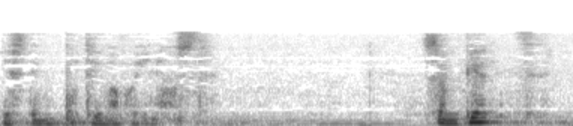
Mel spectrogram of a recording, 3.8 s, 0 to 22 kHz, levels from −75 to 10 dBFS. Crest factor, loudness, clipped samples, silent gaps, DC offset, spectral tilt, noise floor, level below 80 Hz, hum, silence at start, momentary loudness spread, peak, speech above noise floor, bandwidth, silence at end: 20 dB; -19 LUFS; under 0.1%; none; under 0.1%; -6.5 dB/octave; -41 dBFS; -34 dBFS; none; 0 s; 27 LU; 0 dBFS; 24 dB; 8 kHz; 0 s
